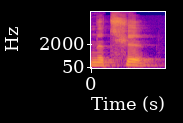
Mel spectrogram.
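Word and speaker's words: Nietzsche: और जो फ्रेडरिक नतशे जिसको नीचे भी प्रोनाउंस करते हैं।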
